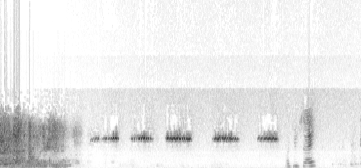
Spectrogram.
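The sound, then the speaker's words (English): A cricket chirps in a house: five clear, high-pitched trills in a steady rhythm, following a voice speaking at the start, with a brief voice again near the end. “Oh, listen. There's a cricket in the house.”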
